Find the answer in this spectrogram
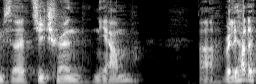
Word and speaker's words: Jiquan Ngiam: Um my name is Chih-Chen Nyam. Uh really hard to pronounce, so I go by usually.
